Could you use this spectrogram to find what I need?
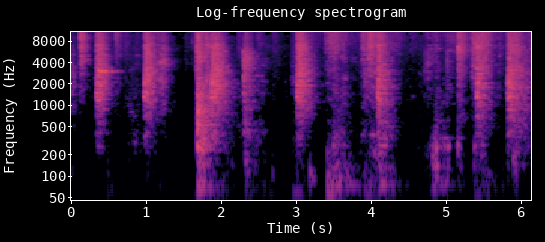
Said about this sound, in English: Yeah, I had to close my door. I had to close the door because I can hear you're downstairs.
